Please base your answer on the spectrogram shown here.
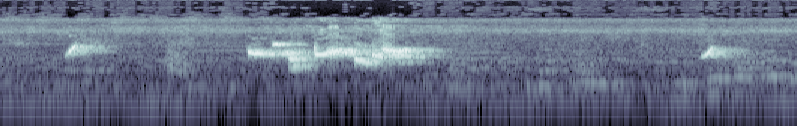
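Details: Straw-headed bulbul, a forest bird, in the ropel nggulung song style: a single loud, rich burst of tumbling whistled notes lasting about a second, framed by a few short upward whistles and quiet background hum.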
